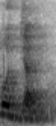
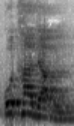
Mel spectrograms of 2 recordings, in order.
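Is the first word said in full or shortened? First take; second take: shortened; full. First: The first word is shortened in quick speech. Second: The first word is said in full, unhurried.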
